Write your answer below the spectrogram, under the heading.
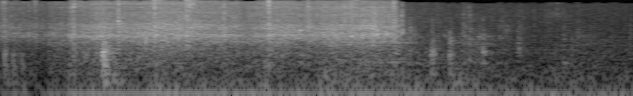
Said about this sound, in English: Stuart closes the window blinds again. Then he puts some keys down on a side table.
